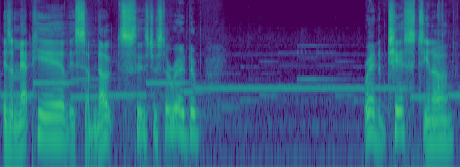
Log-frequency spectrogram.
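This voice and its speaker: Gravelly man streaming a game. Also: a little high, animated, slow pace, soft background music. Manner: wry, chatty asides. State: sleepy, yawning. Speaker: streamer judging a game jam. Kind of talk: casual live commentary while playing.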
